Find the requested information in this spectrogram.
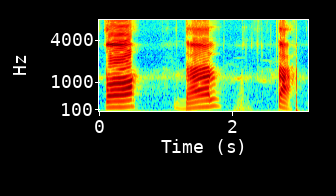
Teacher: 11 নম্বর মাখরাজটি হচ্ছে জিহ্বার আগা বা সামনের অংশ ও ঠিক বরাবর দুই দাঁতের আগার সঙ্গে লাগাইয়া, অর্থাৎ সামনের উপরের দুই দাঁতের যে আগা আছে সেই আগার সঙ্গে লাগাইয়া 3টি হরফ উচ্চারণ করতে হবে। সেই 3টি হরফ হলো ত, দাল, তা।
